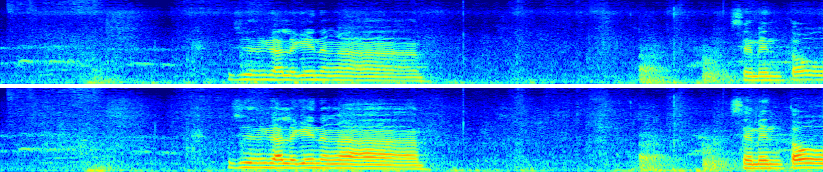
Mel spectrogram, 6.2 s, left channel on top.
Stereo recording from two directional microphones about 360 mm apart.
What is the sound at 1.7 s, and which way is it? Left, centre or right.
A man's voice, centre.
